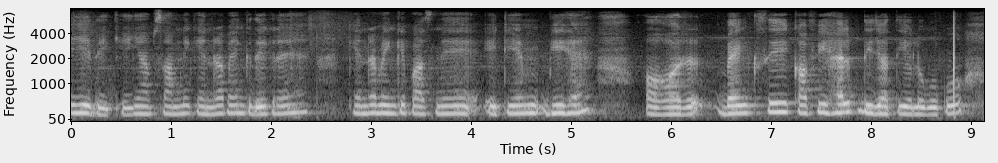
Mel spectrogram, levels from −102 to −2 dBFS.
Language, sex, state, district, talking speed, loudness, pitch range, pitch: Hindi, female, Uttar Pradesh, Hamirpur, 185 wpm, -26 LUFS, 195-220 Hz, 210 Hz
